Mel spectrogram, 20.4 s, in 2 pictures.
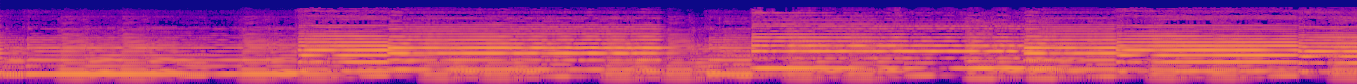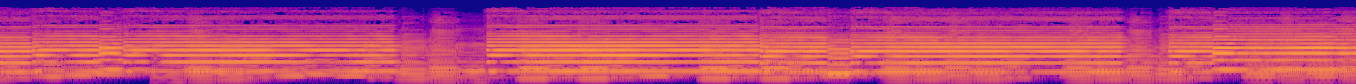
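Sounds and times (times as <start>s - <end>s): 
tenor saxophone: 0.0s - 20.3s.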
